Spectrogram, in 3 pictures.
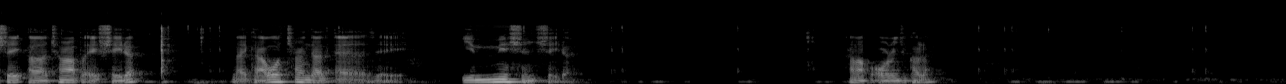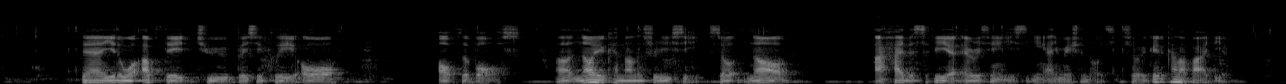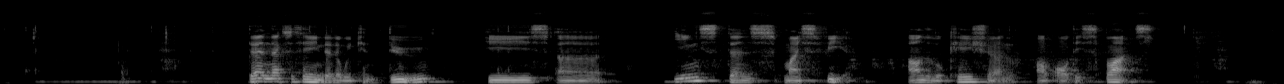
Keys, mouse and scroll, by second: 1.7 click, 2.2 click, 3.4 click, 6.2 click, 10.1 click, 10.8 middle click, 12.3 click, 13.0 middle click, 13.3-15.8 scroll up 4, 13.7 click, 16.1 middle click, 17.2 middle click, 17.8-19.3 scroll down 4, 19.3 click, 19.8-21.3 scroll up 7, 21.3-22.3 scroll up 2, 22.5 click, 22.9 click, 24.1 click, 25.5 scroll down 4, 26.1 click, 26.6-27.0 scroll down 2, 27.1 shift+middle click, 27.8 middle click, 28.0-28.4 scroll down 2, 28.5 middle click, 28.8 click, 29.4 ctrl+s, 30.3-30.8 scroll up 1, 30.8 click, 30.8 scroll up 1, 35.0-37.8 scroll down 2, 38.3 middle click.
